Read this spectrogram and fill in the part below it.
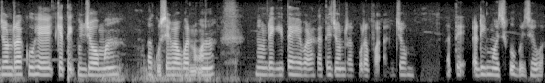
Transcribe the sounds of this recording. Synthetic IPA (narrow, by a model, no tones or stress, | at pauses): d͡ʒɔnɾakuɦɛkɛt̪ɛkud͡ʒɔmaakusɛmabanṵʔanɔndɛɡit̪ahɛbaɾakat̪ɛd͡ʒɔnɾakuɾapa̰ʔd͡ʒɔm | kat̪ɛadimɔt͡ʃkubud͡ʒawa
